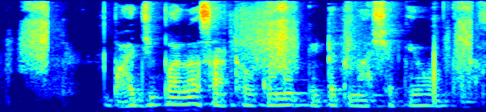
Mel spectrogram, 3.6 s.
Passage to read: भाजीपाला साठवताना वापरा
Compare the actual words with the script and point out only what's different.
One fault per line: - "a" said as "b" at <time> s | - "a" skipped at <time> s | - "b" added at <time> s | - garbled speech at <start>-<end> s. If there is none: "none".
- "कीटकनाशके" added at 2.3 s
